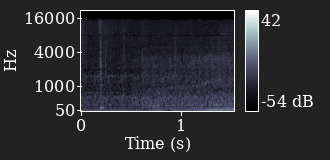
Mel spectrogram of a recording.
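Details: Car after installing new fuel injectors and programming them with an Autel DS708 scan tool; the old worn injectors had cut out uphill on cruise control. Brief smooth engine note rising slightly on a light rev, with no misfire or ticking. Running normally.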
